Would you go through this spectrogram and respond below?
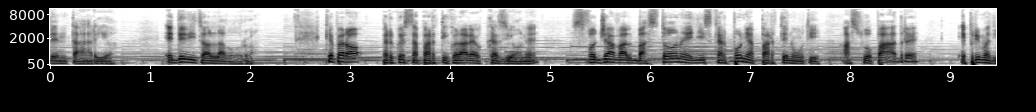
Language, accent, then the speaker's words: Italian; Novara, Piedmont, Italy; born there; fossi nato in India probabilmente non direi così. Però sono nato a Novare, che ci posso fare?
